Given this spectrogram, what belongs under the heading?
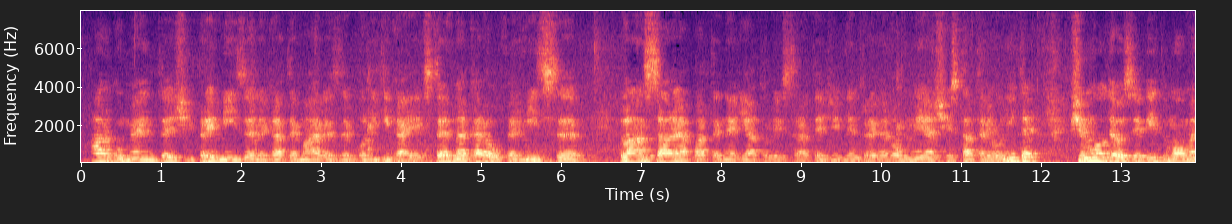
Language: Romanian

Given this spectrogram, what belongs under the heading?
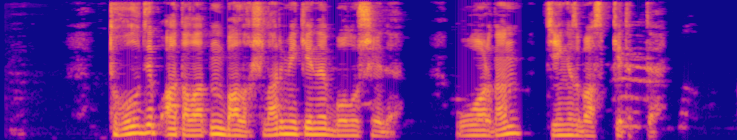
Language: Kazakh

